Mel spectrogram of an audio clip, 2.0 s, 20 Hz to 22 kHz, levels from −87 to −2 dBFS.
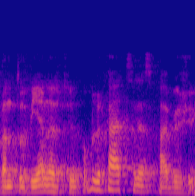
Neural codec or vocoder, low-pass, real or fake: codec, 16 kHz, 2 kbps, X-Codec, HuBERT features, trained on LibriSpeech; 7.2 kHz; fake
